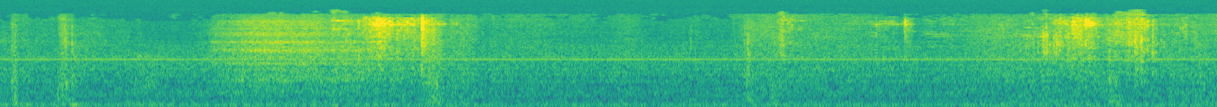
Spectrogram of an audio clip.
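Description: Clothes on hangers rustle.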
